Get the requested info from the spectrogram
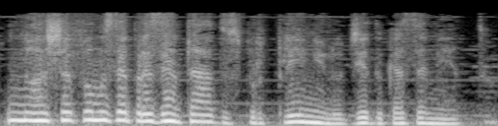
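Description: A woman's voice: deep voice, expressive, normal speed, mellow. An actress playing a polite, reserved Roman noble lady in a radio drama, formal and hesitant. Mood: polite, puzzled. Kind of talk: theatrical radio drama acting. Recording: muffled lo-fi radio drama with music.

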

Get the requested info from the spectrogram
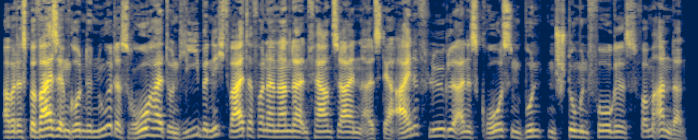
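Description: A man reading literary narration for a radio drama in a measured, articulate way. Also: mid-range voice, fairly bright tone, dry recording, studio quality.

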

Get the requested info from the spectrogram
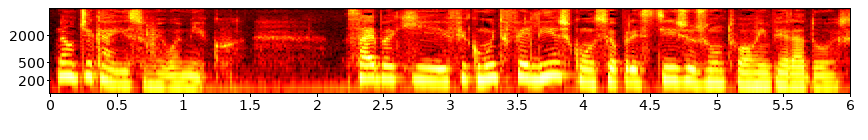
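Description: Low-voiced, gracious Roman matron. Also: female voice, animated, moderate pace, darkish tone. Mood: polite, uneasy. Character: gracious, reserved Roman married noblewoman. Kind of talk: radio soap acting. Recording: dull lo-fi, music behind.

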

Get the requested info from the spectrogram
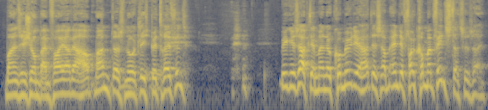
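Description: An actor playing a pompous aging state actor in a radio play, declaiming and grumbling bitterly, swinging between mutters and outbursts. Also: male voice, fairly high pitch, brisk, vocal fry, a bit bright. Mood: imperious. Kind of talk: theatrical radio-play monologue.

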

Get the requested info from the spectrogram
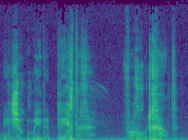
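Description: An actor playing a scheming, lecherous courtier in an audio period drama, insinuating and savouring his words, often dropping to hushed tones. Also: normal speed, in a whisper. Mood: conspiratorial. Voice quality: deep, gravelly. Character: scheming, lecherous male courtier and secret conspirator. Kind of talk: audio drama acting in Dutch period piece.

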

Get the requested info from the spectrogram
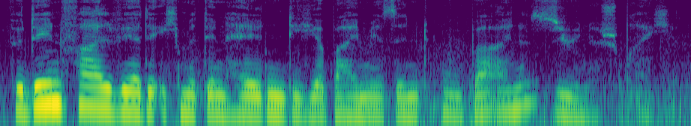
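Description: An actress playing a cold, bitter, vengeful queen in a German radio drama, speaking in a measured, commanding way. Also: deep voice, background noise. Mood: cold, calculating.

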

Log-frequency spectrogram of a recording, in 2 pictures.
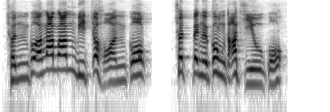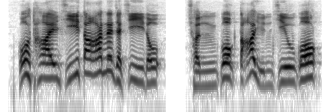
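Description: Male Cantonese storyteller for historical audiobook; high voice, unhurried delivery, conversational oral style. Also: a bit bright. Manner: conversational oral telling with frequent sentence-ending particles. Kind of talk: traditional Cantonese storytelling narration of historical tales.

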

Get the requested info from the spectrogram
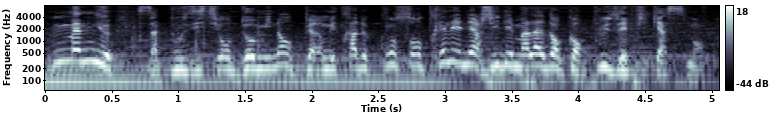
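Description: An obsequious cult priest in an audio drama. His voice is high for a man, reverent and formally ceremonious. Faint music runs underneath. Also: expressive, a little fast. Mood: deferential, formal. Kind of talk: French audio drama acting.

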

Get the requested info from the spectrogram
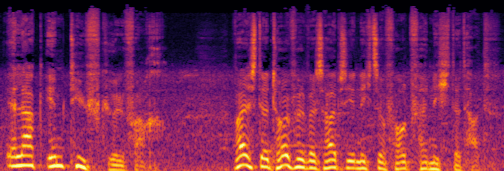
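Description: An actor playing a wry, cynical private detective who narrates a parody noir radio play in a laconic, deadpan way. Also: male voice, a little high, moderate pace, slight background noise. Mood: confronting.

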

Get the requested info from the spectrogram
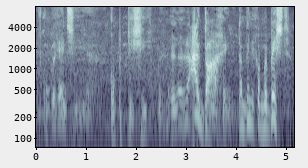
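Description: An actor playing a boastful, middle-aged old-style underworld boss in a radio drama. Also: male voice, medium pitch, sing-song, moderate pace, creaky, noisy background. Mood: boastful, probing. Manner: swaggering, groping for words. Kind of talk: naturalistic radio drama dialogue.

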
